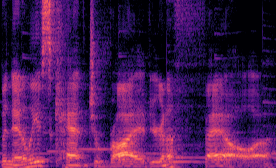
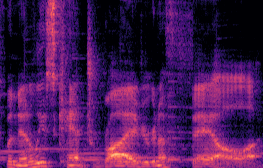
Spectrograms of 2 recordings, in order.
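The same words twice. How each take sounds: First: It is said in a Valley Girl voice. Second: It is said in a flat monotone.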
